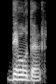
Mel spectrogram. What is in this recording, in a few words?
"deodar", Indian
